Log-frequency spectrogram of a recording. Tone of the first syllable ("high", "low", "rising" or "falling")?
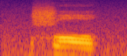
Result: falling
